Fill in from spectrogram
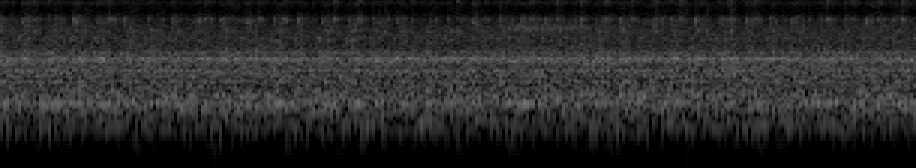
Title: Exhaust fan with bad bearings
